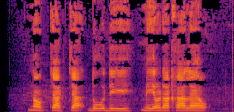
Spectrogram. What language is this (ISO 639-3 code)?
tha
